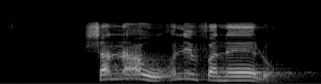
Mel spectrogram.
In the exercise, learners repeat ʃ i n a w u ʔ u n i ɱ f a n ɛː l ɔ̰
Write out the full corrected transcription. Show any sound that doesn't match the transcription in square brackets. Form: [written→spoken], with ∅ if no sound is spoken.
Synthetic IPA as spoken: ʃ [i→a] n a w u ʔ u n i ɱ f a n ɛː l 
